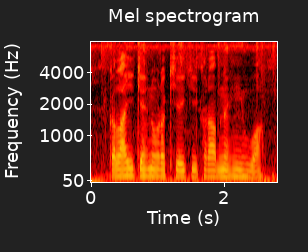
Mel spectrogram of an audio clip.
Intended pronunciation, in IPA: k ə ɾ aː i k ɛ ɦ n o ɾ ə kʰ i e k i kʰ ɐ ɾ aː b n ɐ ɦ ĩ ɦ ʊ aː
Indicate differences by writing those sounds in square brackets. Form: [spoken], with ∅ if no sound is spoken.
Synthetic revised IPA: k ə [l] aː i k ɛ ɦ n o ɾ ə kʰ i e k i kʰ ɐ ɾ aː b n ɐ ɦ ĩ ɦ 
